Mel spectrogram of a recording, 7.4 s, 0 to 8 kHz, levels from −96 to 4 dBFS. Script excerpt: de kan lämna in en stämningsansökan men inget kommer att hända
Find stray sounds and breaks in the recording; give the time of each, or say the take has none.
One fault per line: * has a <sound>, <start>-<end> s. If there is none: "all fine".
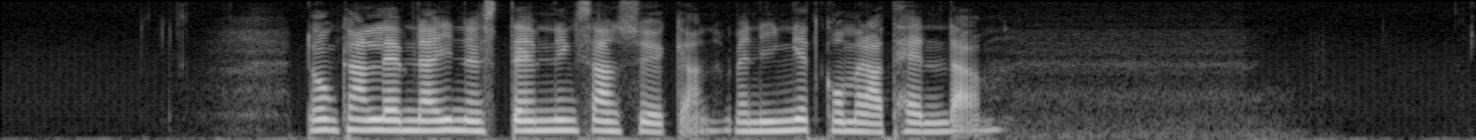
all fine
